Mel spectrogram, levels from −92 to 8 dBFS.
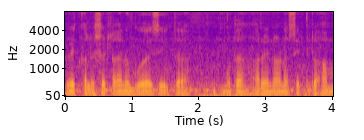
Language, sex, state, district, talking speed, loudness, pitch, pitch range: Nagamese, male, Nagaland, Dimapur, 195 wpm, -17 LUFS, 95 Hz, 95-105 Hz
